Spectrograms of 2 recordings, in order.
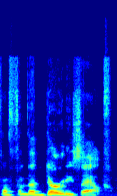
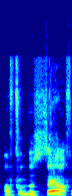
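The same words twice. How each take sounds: First: Dirty drawn out and leaned on, slow; stress on dirty. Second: Said in the usual way. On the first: Shown as a demonstration. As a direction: land hard on the word dirty, slowly.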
